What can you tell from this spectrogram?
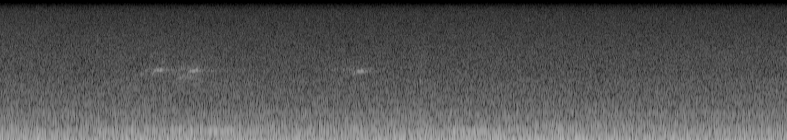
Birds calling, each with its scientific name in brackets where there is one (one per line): Great Crested Flycatcher (Myiarchus crinitus)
